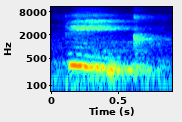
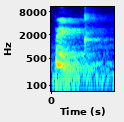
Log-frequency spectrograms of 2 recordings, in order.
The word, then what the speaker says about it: peak: Please don't mistake it as pick. It's peak. When two dots are coming, you should give more elongation to the sound, okay? You have to give more syllabification also, like peak.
